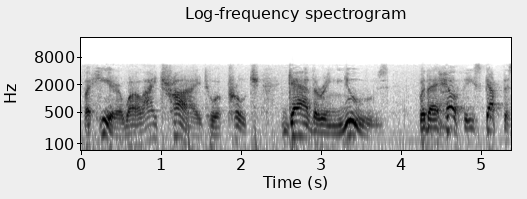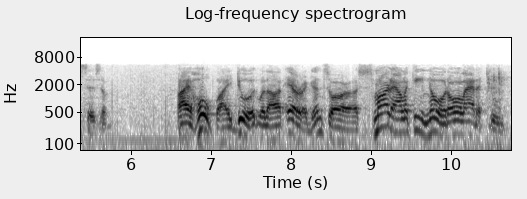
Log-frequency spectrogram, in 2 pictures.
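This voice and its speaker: A man's voice: medium pitch, big pitch swings, normal speed, lightly acted. A man playing an earnest, easily indignant small-town newspaper editor in a 1950s TV drama, formal and pointed. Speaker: actor in a TV drama. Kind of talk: 1950s television drama acting. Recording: muffled, hissy old TV soundtrack.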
